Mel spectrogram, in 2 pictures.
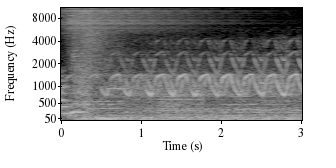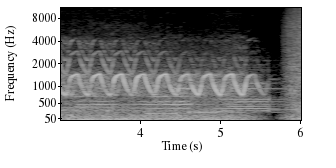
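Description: A siren's rapid yelp, its pitch sweeping up and down about four times a second over a low rumble. It starts abruptly and cuts off suddenly near the end.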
